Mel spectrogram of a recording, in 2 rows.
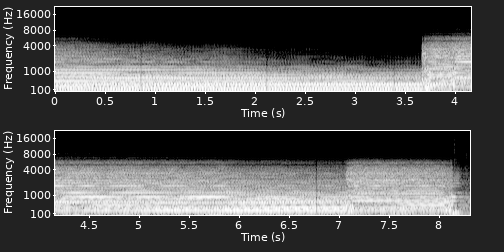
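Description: Distorted electric guitar chord played through a Fractal Audio FM3 amp modeler, left ringing and strummed again about four seconds in and once more near the end. Its tone shifts slightly as different speaker-cabinet impulse responses are auditioned.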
